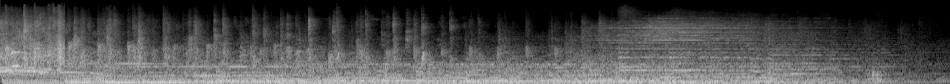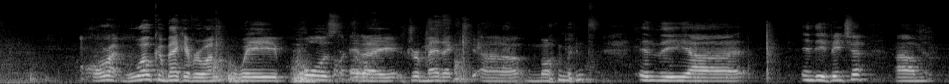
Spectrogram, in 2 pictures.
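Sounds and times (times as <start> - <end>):
audience applause at a live adventure game: 0.0 - 9.8
speech: 10.9 - 18.9.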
